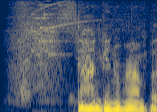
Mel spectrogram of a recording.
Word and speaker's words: Danganronpa: Danganronpa, that's how you pronounce it.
